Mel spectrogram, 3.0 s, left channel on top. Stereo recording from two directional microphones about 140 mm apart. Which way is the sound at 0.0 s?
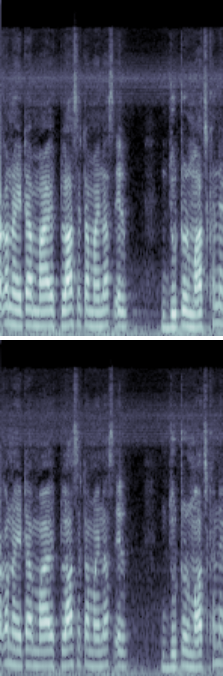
40° left (ahead or behind).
